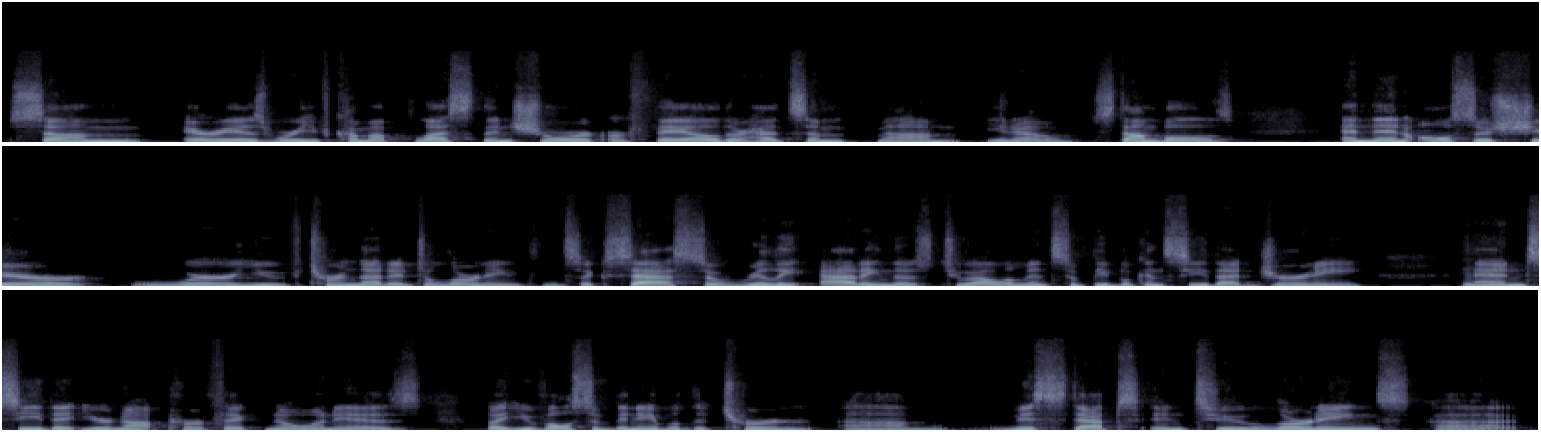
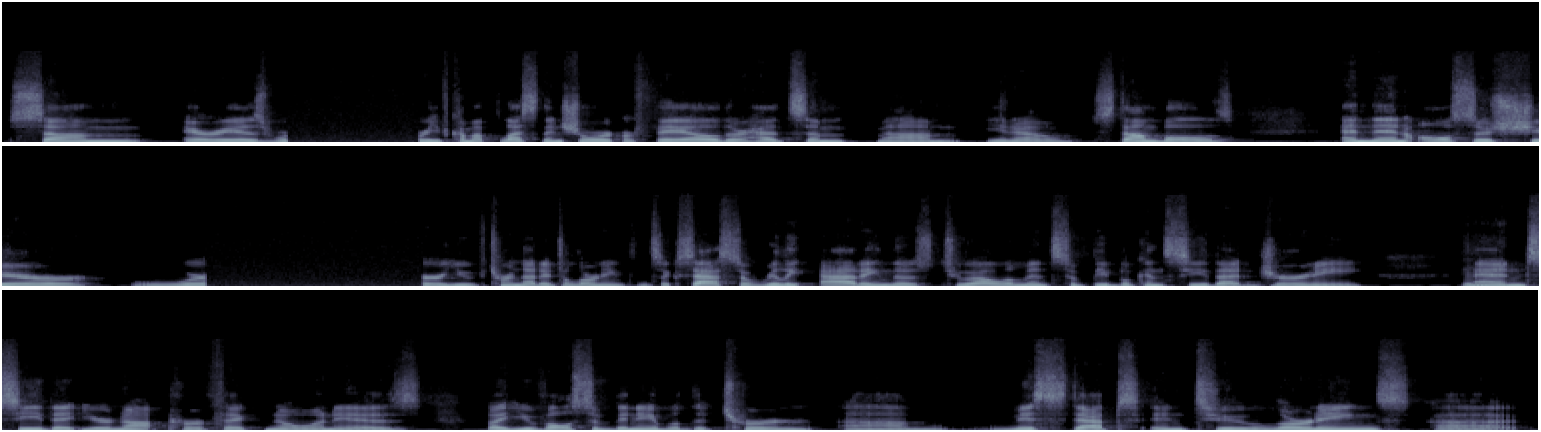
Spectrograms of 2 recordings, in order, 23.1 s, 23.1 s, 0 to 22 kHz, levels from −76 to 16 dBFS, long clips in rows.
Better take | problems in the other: first | audio freezing; at 1.5 s for 0.5 s and at 8.5 s for 1 s

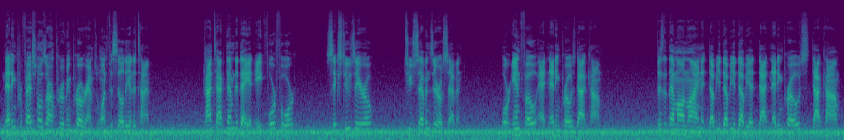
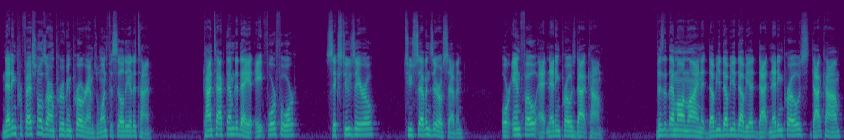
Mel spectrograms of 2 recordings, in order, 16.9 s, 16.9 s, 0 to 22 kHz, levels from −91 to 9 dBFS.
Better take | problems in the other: second | low rumble; loud; throughout; 9 dB below the speech

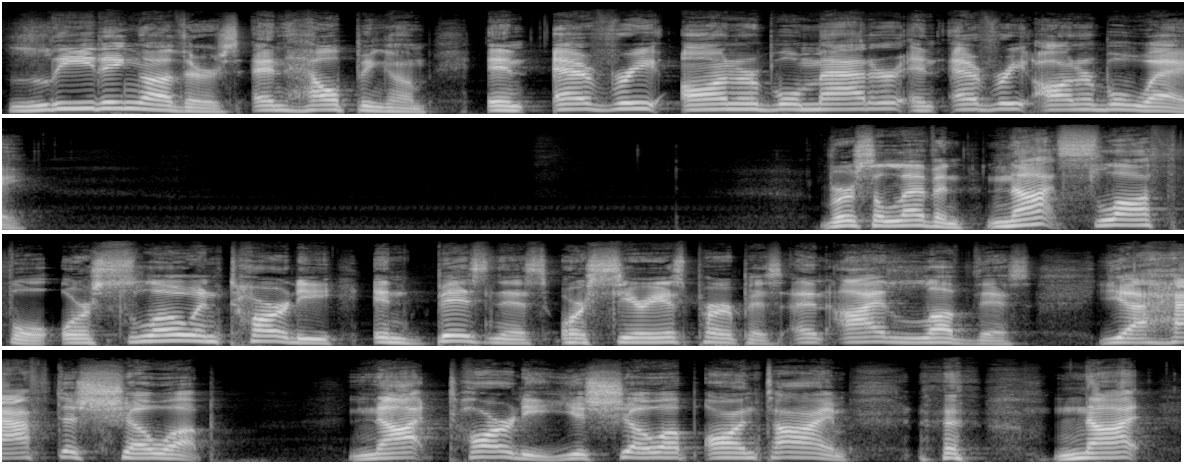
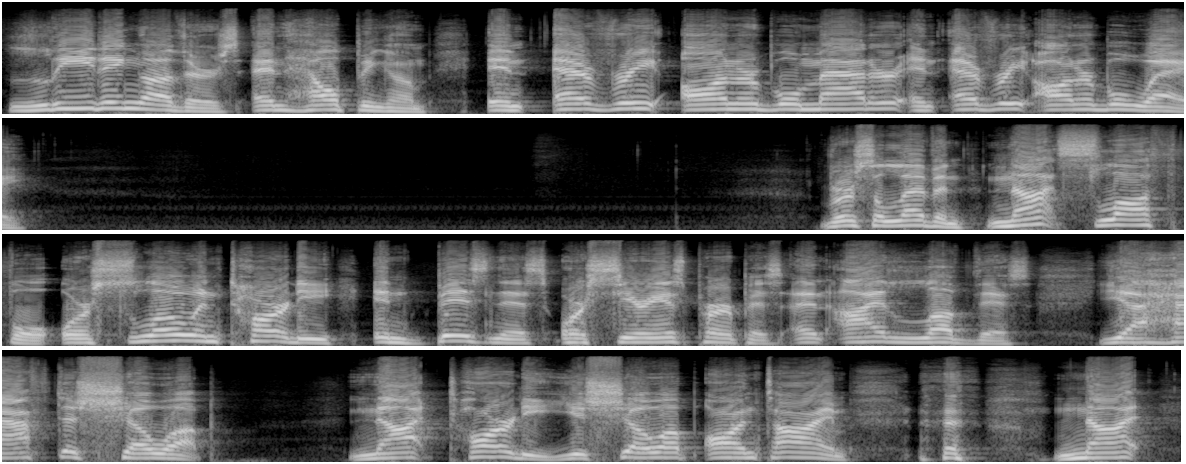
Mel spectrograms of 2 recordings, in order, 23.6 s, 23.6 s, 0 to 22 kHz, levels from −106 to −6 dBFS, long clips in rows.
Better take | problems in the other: first | distortion; slight; 10 dB below the speech

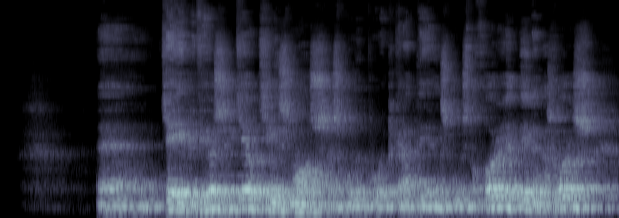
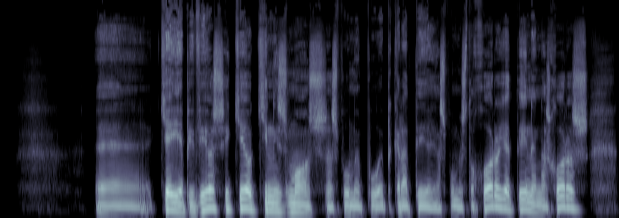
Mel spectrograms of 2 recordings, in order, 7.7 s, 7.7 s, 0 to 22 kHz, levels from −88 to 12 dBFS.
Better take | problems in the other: second | off-mic speech; far // room echo; strong; dies away in 1.3 s

